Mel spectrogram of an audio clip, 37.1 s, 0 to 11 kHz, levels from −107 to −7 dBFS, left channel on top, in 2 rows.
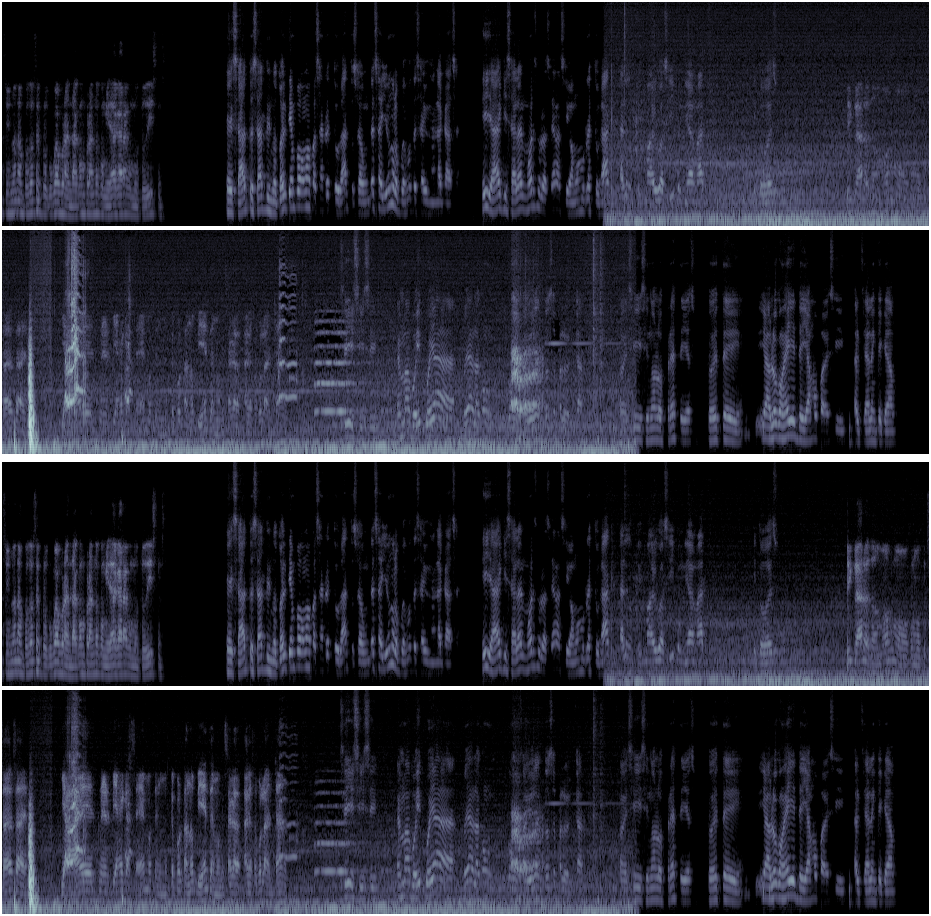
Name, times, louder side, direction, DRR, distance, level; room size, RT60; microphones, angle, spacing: voice 1, 0.0-3.2 16.9-19.1 19.7-24.3, right 5 dB, 70° right, 0.8 m, -60 dB
voice 2, 4.5-9.1 9.6-14.1 15.0-15.5 25.3-26.1 26.4-30.2 30.9-32.4 32.7-33.4 33.6-36.4, left 1 dB, 5° left, 0.4 m, -61 dB
sound 1, 12.0-31.2, left 6 dB, 85° left, 0.5 m, -47 dB
6.8 x 2.3 x 3.2 m
head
